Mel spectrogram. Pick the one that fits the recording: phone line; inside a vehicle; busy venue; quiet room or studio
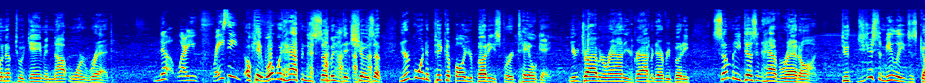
busy venue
